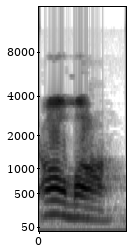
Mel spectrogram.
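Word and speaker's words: alma (עלמה): This is the word alma. Looks like this in Hebrew. This ayin is silent.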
